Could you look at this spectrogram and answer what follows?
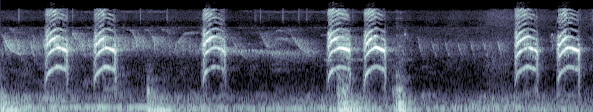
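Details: Brown-throated sunbird giving loud, piercing, high call notes, mostly in doubled bursts separated by short pauses, over faint continuous twitter and a few low knocks.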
